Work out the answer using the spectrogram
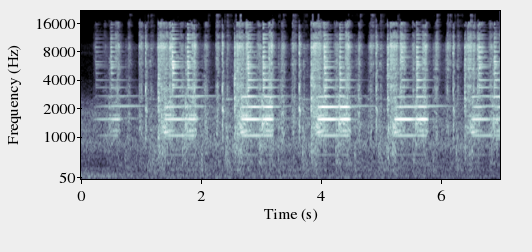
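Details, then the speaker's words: Model 3590 gate mechanism with hold-clear device prevented from closing: crossing bells swell and drop in bursts about every second and a half as the arm keeps oscillating/pumping; hold-clear not latching. "After I did this, the SafeTran light on the right side ended up shifting over a little bit, and that will happen especially over a long period of time if a gate is left oscillating or pumping like this."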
